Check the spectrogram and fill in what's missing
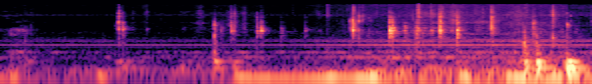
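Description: Trigger of a half-scale miniature HK USP toy pistol clicking, giving a few light, hollow plastic clicks close up among faint handling noise.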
